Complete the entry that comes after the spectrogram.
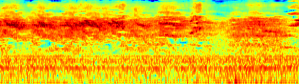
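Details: Shrill, rasping chatter from a blue-headed rainbow lorikeet parrot, rapid squawks packed closely together into a dense, unbroken screeching run.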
